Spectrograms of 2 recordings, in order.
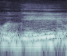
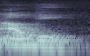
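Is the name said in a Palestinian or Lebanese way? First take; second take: Palestinian; Lebanese. First: The name is said the Palestinian way. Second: The name is said the Lebanese way.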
